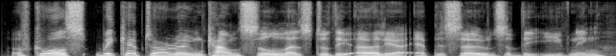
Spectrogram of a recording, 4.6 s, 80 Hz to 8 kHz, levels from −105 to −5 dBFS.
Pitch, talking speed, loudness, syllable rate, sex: 135 Hz, 195 wpm, -19 LUFS, 5.4 syllables/s, male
